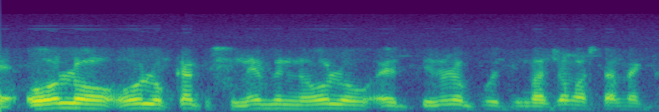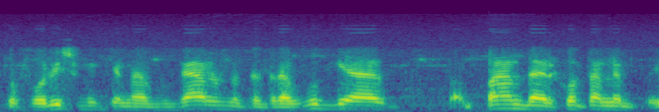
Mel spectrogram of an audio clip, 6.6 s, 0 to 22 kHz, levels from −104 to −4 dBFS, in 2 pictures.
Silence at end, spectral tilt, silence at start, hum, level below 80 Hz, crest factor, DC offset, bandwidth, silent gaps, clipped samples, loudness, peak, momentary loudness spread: 0 s; -7.5 dB/octave; 0 s; none; -72 dBFS; 16 dB; under 0.1%; 4.1 kHz; none; under 0.1%; -21 LUFS; -4 dBFS; 10 LU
